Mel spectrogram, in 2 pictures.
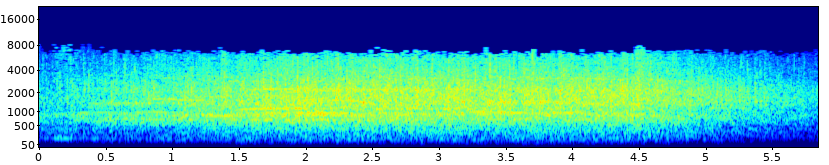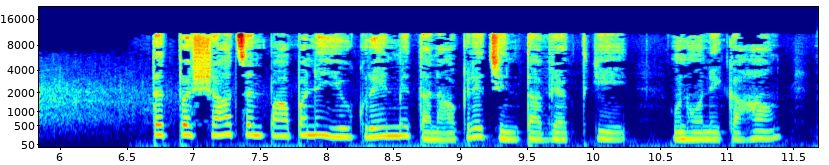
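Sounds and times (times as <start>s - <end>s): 
large crowd applauding: 0.0s - 6.6s
speech: 6.7s - 11.6s.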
